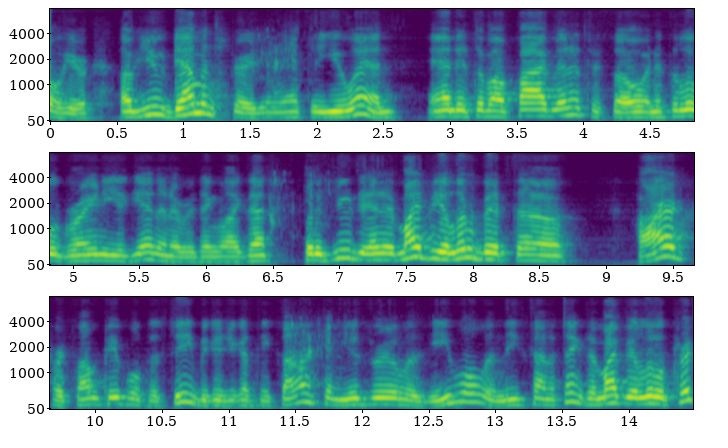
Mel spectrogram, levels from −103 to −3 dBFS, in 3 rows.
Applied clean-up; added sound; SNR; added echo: neural mask model DeepFilterNet 3.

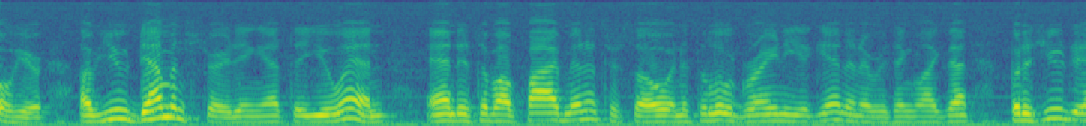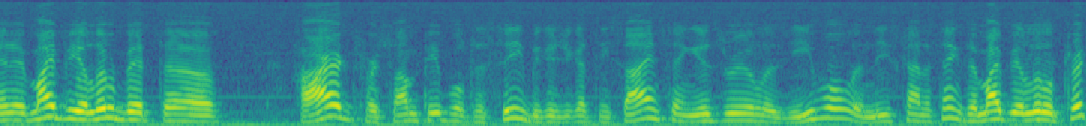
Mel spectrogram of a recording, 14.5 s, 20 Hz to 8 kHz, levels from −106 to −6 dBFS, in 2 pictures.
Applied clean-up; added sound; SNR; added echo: none; none; none; none.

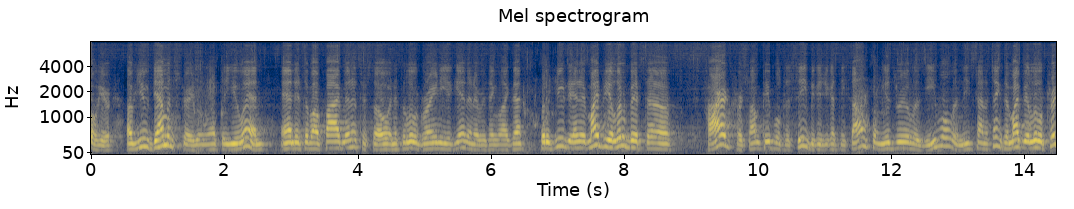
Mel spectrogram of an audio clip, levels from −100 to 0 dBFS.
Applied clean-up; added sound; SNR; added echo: neural separator model SepFormer DNS4.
